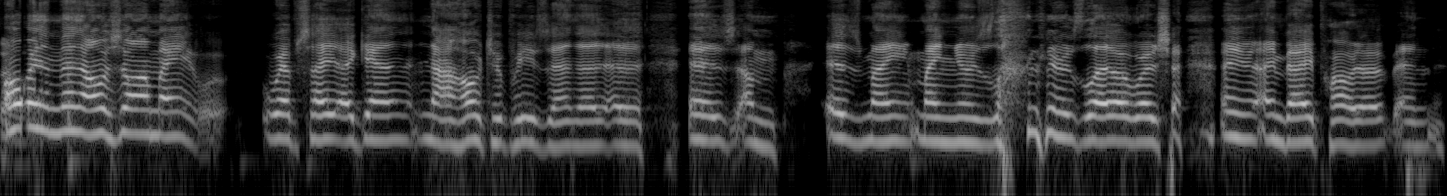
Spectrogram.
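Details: Adult man speaking; speech impediment.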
